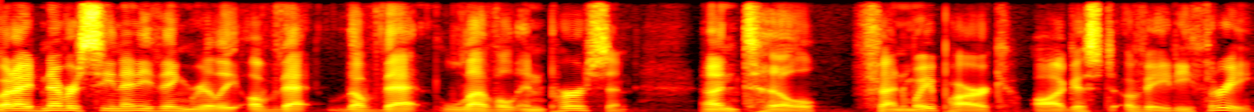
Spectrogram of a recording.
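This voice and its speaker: With an American accent, a man in an unremarkable speaking voice keeps a moderate pace and very even loudness on a very clean recording with a silent background. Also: medium pitch for a man, lively intonation. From Rochester, New York. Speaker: podcast host. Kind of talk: casual chat.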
